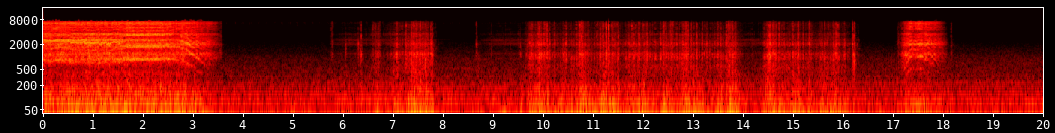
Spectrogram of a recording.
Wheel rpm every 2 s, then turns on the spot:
220, 90, 0, 10, 10, 20, 20, 30, 20, 0.
6-8 10-16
